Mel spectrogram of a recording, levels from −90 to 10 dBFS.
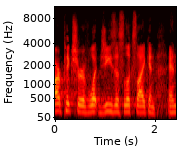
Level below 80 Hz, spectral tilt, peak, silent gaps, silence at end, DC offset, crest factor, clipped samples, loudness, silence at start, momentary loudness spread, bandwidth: -90 dBFS; -4.5 dB/octave; -20 dBFS; none; 0 s; under 0.1%; 20 dB; under 0.1%; -39 LUFS; 0 s; 7 LU; 10 kHz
